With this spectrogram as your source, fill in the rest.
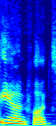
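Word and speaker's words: Aeon Flux: That's just makes me think of different Have I been mispronouncing films my entire life? No, it's Eon Flux.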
